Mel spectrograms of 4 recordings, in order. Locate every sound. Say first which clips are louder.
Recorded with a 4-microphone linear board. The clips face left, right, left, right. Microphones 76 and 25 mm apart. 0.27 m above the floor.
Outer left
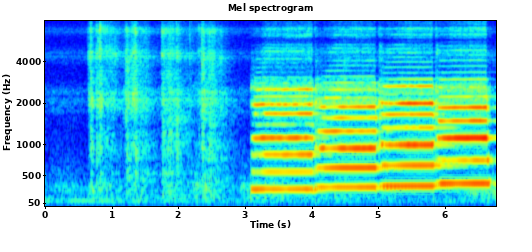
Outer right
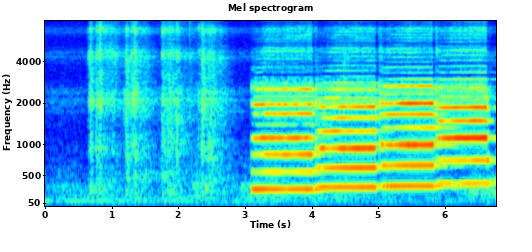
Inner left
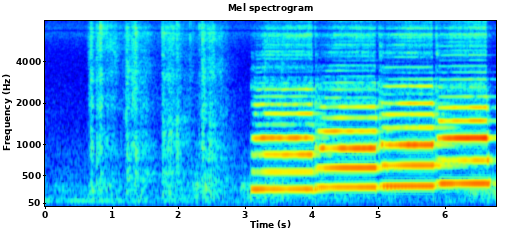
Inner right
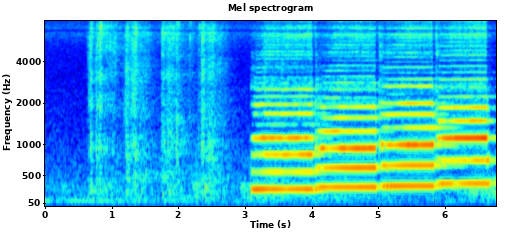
0.6 s footsteps: even, even; 40° right (ahead or behind), 7.5 m; by 2.8 s 35° right (ahead or behind), 9.5 m
3.1 s a flute: even, even; 5° right (ahead or behind), 1.0 m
